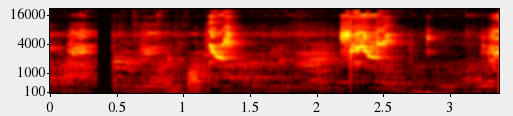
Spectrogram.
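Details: Nias hill myna with brief squawks broken by pauses, two especially loud, harsh bursts, and a soft low thud near the end.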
